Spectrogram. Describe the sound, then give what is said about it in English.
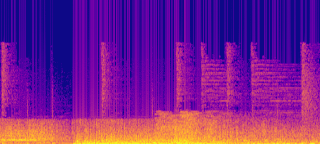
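A loud, rumbling roar erupts suddenly and keeps going, with several sharp booming bursts cracking through it in quick, irregular succession, like a string of explosive charges going off inside a volcano. “Its ascent was accelerated by the explosions going off all around them”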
